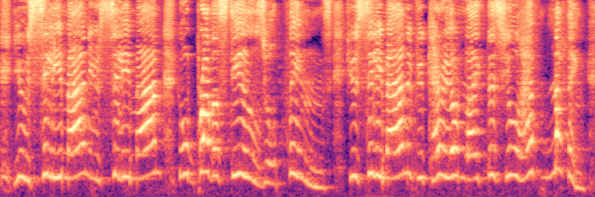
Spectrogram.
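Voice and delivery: high, loud sing-song scolding; scolding cudgels. Acted. Magic cudgels scolding the man they beat, berating. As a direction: berate him in a high, forceful voice.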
